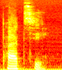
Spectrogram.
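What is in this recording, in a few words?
"party", Nigerian Pidgin, male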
